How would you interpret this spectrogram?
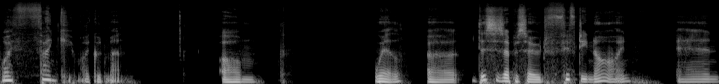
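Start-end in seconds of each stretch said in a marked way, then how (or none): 0.0-6.3 put-on nice, clumsy bear character voice. Thanking a brother for the intro: mediocre Ben Whishaw impression as Paddington. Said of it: "this is my mediocre Ben Whishaw impression".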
